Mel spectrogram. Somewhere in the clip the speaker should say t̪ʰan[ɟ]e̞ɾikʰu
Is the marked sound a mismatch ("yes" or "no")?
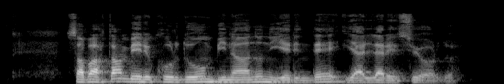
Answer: yes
